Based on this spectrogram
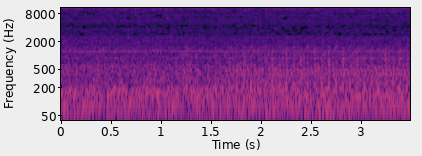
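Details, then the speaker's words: Lada Vesta, about one month old, 1400 km, uneven knock just under two per second at idle, not very regular; stops when the clutch pedal is pressed and returns when released; cause unknown. "Стук откуда-то идет. Сцепление выжимаешь, перестает."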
